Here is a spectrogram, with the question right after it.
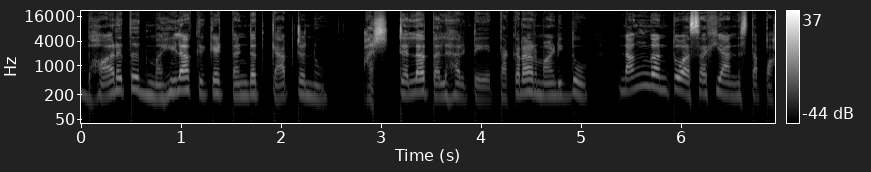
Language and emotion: Kannada, disgusted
